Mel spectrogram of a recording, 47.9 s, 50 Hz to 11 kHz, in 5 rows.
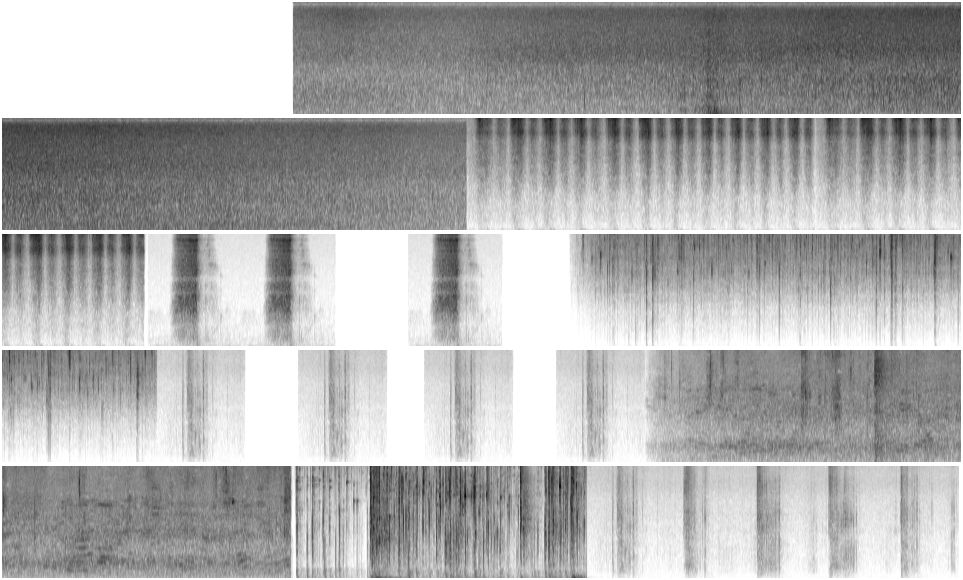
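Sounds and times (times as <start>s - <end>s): low thud: 6.8s - 7.8s.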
